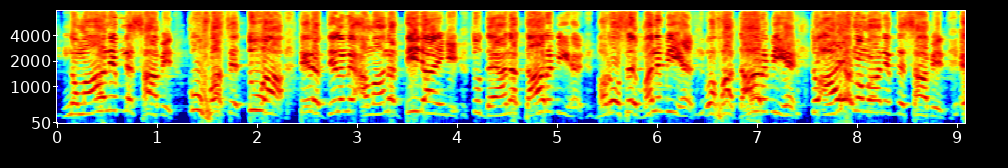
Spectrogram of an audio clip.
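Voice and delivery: high, loud impassioned sermon; fiery preaching. Acted. Preacher to the gathering, fiery and impassioned. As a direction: thunder it to the crowd.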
